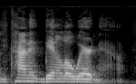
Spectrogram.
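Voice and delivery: usual speaking voice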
